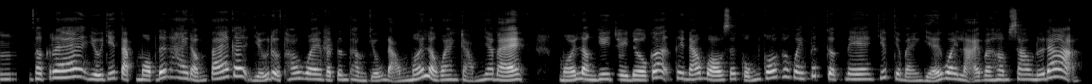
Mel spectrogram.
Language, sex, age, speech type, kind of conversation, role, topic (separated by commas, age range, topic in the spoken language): Vietnamese, female, 35-39, read, expert-assistant, expert, Làm thế nào để xây dựng và duy trì thói quen tập luyện sức mạnh hiệu quả khi lịch trình bận rộn?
